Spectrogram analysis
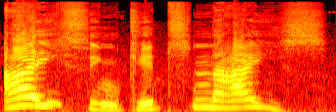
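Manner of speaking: a sweet little engine being kind; friendly Peter Sam cheering up his grumpy friend. A narrator's reading. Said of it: "said Peter Sam".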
